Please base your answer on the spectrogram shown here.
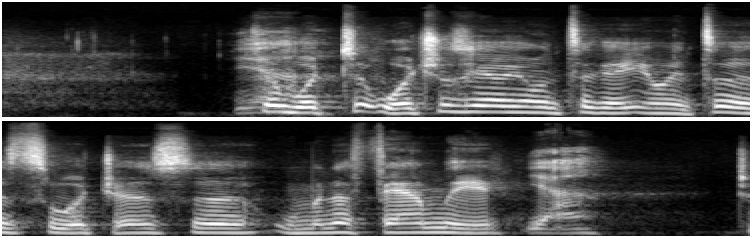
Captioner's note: speaking in Chinese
